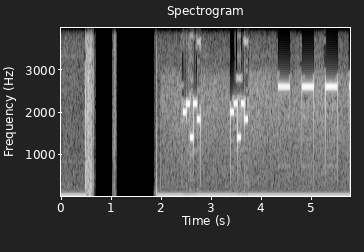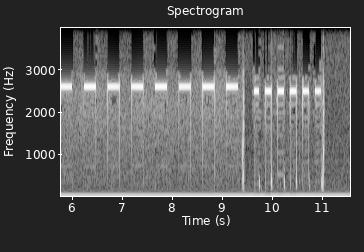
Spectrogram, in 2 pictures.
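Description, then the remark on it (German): A rapid sequence of electronic alert tones from the Weimarer Land dispatch center summoning a rescue crew, short pitched beeps pulsing in a steady rhythm over a hissy radio channel, loud with a few clicks at the start. “Leitstelle Weimarer Land mit Alarmierung.”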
